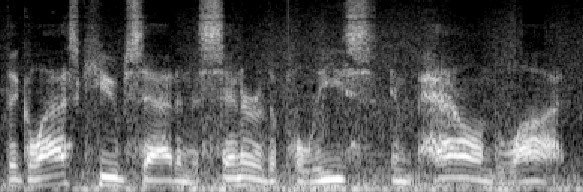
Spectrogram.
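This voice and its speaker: A man's voice: sits low, measured pace, noisy background. A man narrating a scripted first-person detective horror story.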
